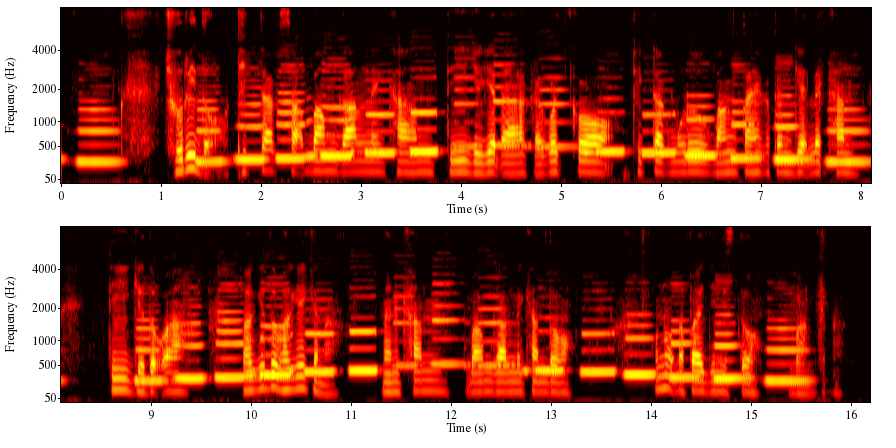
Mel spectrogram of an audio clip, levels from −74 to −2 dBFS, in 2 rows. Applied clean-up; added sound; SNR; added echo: none; Wind instrument, woodwind instrument; -1 dB; none.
